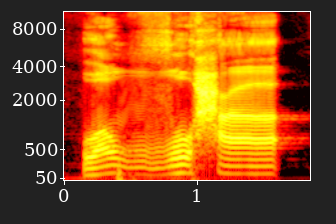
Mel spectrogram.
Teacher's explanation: ضاد کو اس کے مخرج سے نکالنا ہے، موٹا ادا کرنا ہے ، حا کو اس کے مخرج سے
